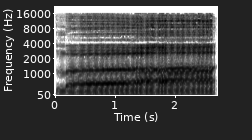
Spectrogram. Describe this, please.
Bad Singer (male) - Mal cantante (masculino)
I recorded some funny voices from friends for a job.
Grabé algunas voces graciosas con unos amigos para un trabajo.
GEAR: Cheap condenser mic/presonus tube.
EQUIPO: Micro de condensador barato/presonus tube.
